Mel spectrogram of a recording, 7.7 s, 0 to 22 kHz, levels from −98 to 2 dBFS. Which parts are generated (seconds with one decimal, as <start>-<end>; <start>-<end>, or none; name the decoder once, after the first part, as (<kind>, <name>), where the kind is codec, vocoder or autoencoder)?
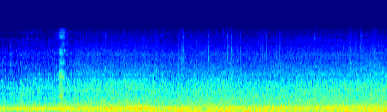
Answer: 0.0-1.5 (vocoder, HiFi-GAN)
